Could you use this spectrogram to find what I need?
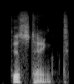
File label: "distinct", American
